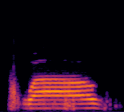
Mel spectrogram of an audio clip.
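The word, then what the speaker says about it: واو: তাহলে ওয়াও উচ্চারণ করতে গেলে ঠোঁটটা গোল করে, এরপরে ঠোঁট দুই পাশে ছড়ায় যাবে, যে তারপর আবার গোল হয়ে যাবে। ওয়াও। 3 আলিফ টেনে তারপর ছাড়তে হবে। ওয়াও, ওয়াও, এইভাবে। আচ্ছা, মাশাআল্লাহ, সুন্দর হয়েছে।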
